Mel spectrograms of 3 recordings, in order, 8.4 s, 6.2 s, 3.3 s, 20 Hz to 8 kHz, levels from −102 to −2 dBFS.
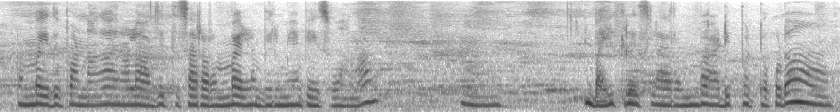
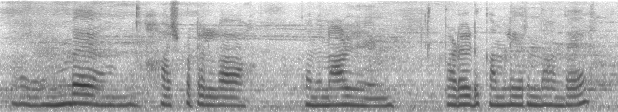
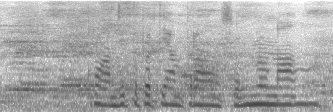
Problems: continuous background conversations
